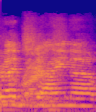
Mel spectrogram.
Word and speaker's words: Regina: The city Regina with fun. The city that rhymes with fun.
